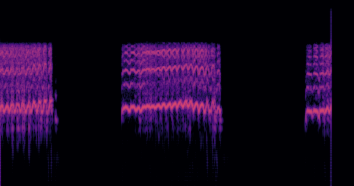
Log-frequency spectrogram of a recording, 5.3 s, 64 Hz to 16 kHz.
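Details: Tawny Owl inspecting a nest box on 18 January 2021, recorded very close. Loud, harsh, quavering calls come in three bursts of about one and a half seconds each, separated by silence, ending with a sharp click.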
